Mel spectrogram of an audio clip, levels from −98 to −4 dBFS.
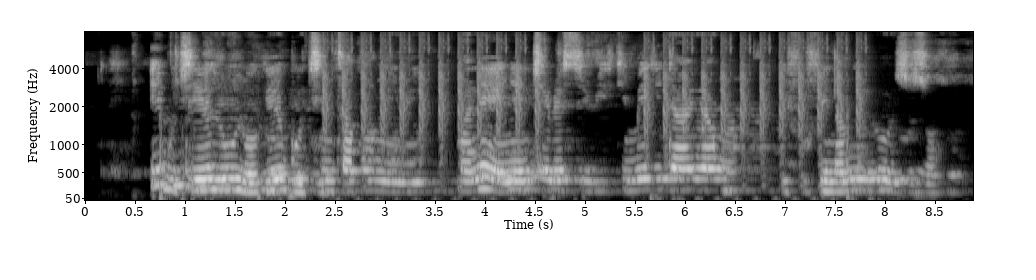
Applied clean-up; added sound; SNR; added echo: classical method WPE with log-MMSE.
